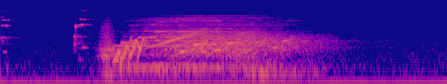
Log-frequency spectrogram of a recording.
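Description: A shimmering magical flourish rises and fades.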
